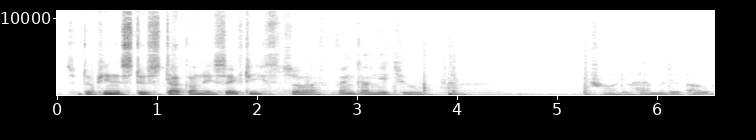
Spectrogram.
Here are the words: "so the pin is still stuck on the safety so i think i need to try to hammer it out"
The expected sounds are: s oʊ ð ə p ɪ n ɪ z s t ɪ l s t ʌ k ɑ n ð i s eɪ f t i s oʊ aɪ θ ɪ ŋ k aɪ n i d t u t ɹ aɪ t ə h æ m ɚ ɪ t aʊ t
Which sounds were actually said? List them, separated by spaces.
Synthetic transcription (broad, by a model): s oʊ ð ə p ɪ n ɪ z s t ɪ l s t ʌ k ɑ n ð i s eɪ f t i s oʊ aɪ θ ɪ ŋ k aɪ n i d t u t ɹ aɪ t ə h æ m ɚ ɪ t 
